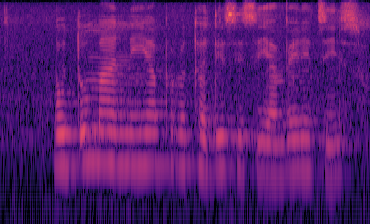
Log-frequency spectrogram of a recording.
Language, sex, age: Venda, female, 39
